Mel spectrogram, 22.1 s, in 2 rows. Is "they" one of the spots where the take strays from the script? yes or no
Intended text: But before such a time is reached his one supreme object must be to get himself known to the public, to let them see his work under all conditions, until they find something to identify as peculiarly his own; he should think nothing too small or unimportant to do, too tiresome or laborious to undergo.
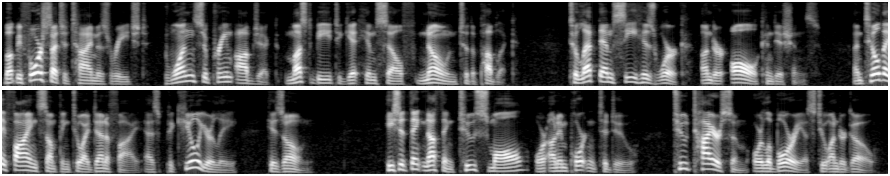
no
